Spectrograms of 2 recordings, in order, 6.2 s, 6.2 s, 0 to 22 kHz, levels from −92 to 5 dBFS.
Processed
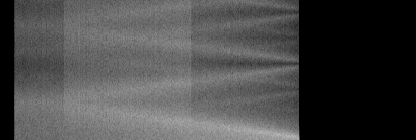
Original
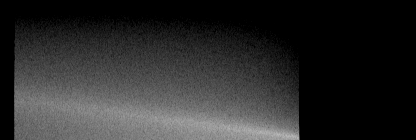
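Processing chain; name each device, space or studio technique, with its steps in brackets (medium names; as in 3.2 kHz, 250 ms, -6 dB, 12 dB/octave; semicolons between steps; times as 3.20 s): early companding sampler (sample-rate reducer 12 kHz, jitter 0%; companded quantiser 6-bit); 0.96–2.87 s: treble shelf 4 kHz +6 dB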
